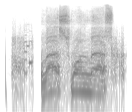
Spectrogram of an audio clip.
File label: last enemy, radio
